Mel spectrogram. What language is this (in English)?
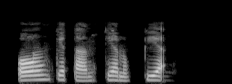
Matsés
